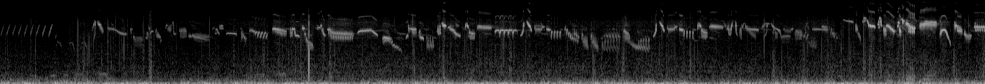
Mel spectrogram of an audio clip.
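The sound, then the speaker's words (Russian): A skylark rising into the sky from between field strips at sunrise sings a rapid, high-pitched warbling song that pours out continuously without a break, clear and close over a low, steady rumble of outdoor background noise. “Солнце встает над горизонтом, поднимается все выше, выше, ударяет лучами по серебряной росе на луговых цветах, и тотчас совсем рядом из межин устремляется в небо жаворонок.”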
